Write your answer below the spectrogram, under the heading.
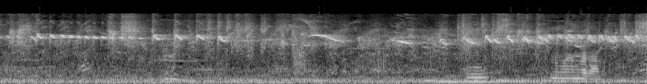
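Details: Winning grey-cheeked bulbul at a songbird contest on 27 September 2020 sings rapid high trills and whistled slurs for several seconds, while people talk nearby and other calls chatter in the background.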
